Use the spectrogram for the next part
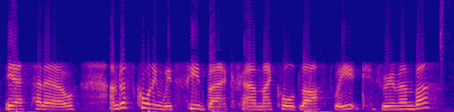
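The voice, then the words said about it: English accent. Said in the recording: “calling all the way from England, besides for the accent”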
